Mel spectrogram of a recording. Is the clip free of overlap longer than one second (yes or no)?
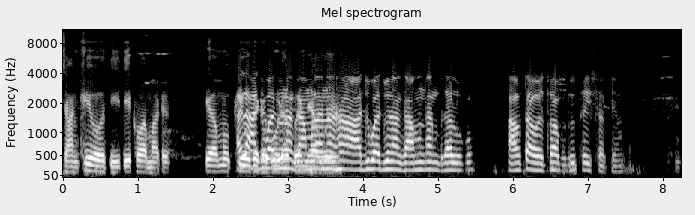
no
